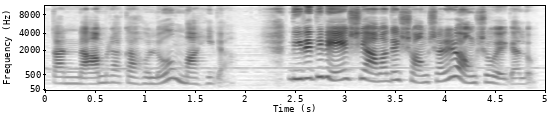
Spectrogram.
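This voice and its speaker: A woman's voice: sits high, fairly bright tone. A woman narrating a scripted suspense story in a dramatic, emphatic storytelling manner.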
